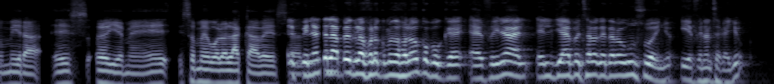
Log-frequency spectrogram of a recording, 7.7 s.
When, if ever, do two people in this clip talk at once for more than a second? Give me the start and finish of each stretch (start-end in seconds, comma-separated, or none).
none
